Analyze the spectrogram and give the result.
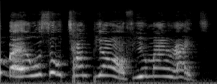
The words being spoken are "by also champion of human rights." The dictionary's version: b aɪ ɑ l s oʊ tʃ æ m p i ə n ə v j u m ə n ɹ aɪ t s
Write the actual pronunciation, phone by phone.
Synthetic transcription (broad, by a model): b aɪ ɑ s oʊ tʃ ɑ m p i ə n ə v j u m ə n ɹ aɪ t s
